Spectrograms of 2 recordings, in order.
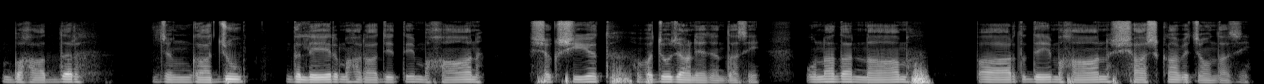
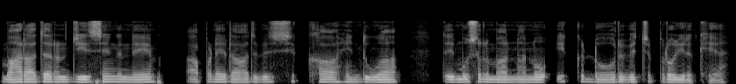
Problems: background sounds at intervals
